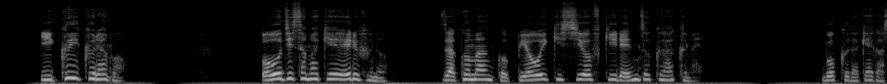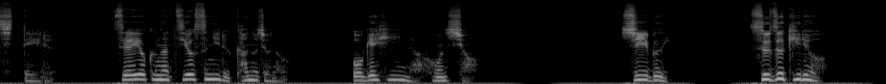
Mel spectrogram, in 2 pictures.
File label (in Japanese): タイトルコール, ASMR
